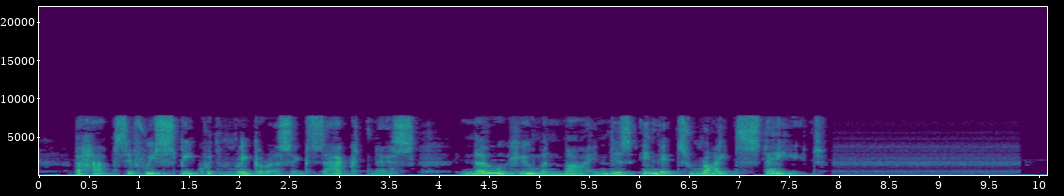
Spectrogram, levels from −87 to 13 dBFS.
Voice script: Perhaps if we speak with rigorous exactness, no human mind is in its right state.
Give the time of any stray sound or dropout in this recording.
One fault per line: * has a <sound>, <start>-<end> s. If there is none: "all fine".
all fine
